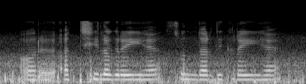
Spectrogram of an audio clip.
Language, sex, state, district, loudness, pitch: Hindi, female, Punjab, Pathankot, -14 LUFS, 220 Hz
